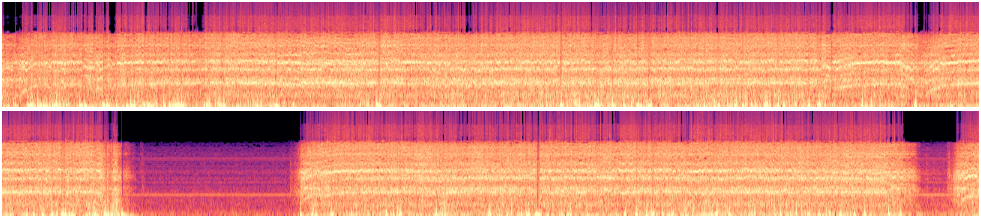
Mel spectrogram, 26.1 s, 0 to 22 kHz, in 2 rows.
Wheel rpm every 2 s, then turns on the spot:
160, 220, 220, 220, 230, 210, 170, 110, 70, 230, 230, 230, 120.
none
